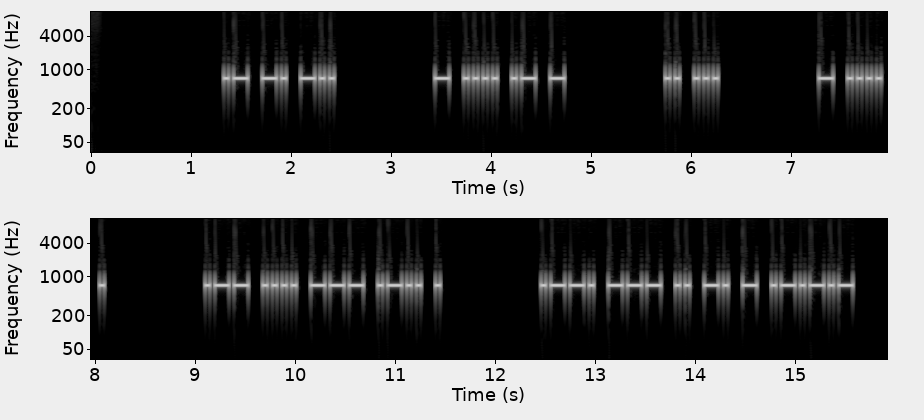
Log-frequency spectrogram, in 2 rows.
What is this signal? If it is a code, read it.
Morse code, heard as a keyed tone, about 25 wpm, 700 Hz. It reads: AND THAT IS THE WHOLE POINT.
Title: 3x Word-Spacing - Sentences from Top 400 Words - 25wpm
